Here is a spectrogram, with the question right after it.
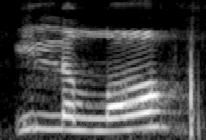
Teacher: اللہ کی لام باریک پڑھی جائے گی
